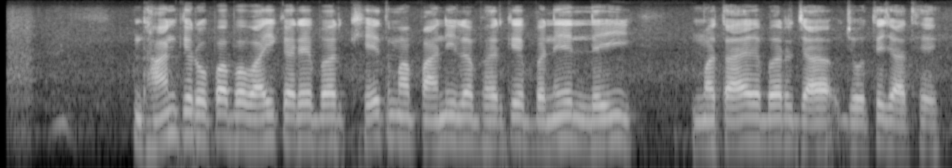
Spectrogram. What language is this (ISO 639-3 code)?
hne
